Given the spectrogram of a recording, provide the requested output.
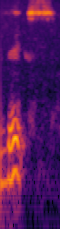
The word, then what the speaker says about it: vase: is the height of a vase or vas depends on how you say it with 610 joules of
